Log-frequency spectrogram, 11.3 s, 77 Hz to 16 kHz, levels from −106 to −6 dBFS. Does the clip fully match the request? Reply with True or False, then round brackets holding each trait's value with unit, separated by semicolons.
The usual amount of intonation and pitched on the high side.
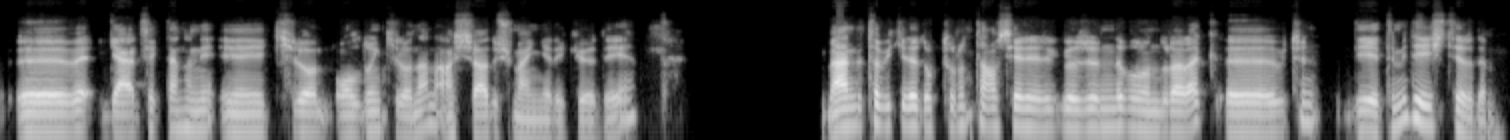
False (3.2 semitones; 115 Hz)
